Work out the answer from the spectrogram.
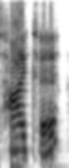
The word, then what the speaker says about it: Heike: No, no, she's saying it fine. It's Heike. I German.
